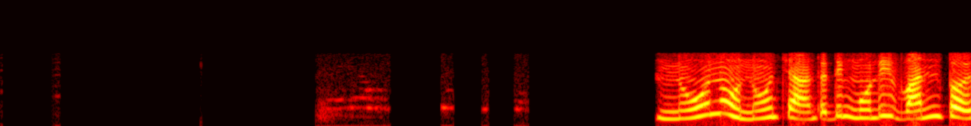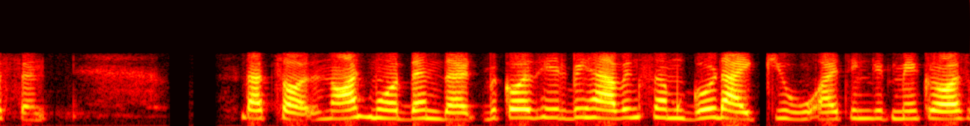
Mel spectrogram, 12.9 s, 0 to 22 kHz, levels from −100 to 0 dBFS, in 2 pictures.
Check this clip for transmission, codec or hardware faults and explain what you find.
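No faults found: the speech comes over a 32 kbit/s G.726 ADPCM telephone path limited to about 300 Hz to 3.7 kHz, carrying only the light coding grain that rate leaves.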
